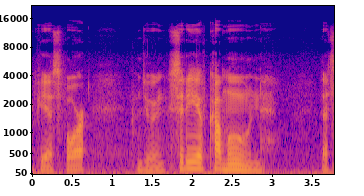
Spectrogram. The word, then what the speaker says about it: Khamoon: I'm doing City of Khamoon. That's how you pronounce it.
